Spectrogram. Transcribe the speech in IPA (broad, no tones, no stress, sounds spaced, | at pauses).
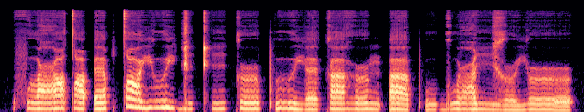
f ɤ ʕ ɯ tˤ e ʔ ɛ p tˤ ə˞ j ɯ j ɡ i kʰ i k ə˞ pʼ ɯ j ɛ k a ɦ ə˞ ŋ ʔ a pʼ u ɡ u ʕ i ɣ ə˞ j ə˞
